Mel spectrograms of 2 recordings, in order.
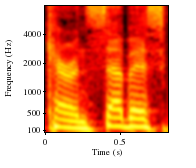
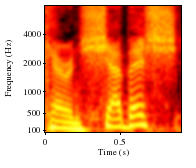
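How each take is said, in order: First: The name is said with plain s sounds. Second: The name is said with sh sounds. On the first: "I'm not going to do the shah" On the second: "another way I heard with the shah going on there"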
